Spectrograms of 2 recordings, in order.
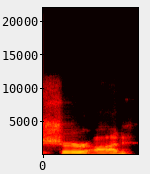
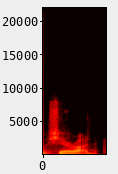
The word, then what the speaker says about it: Sherrod: My name is Sherrod, because I'm a sure-odd kind of guy.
